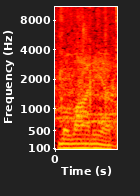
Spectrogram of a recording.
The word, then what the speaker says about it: Melania: It's pronounced Melania, by the way.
